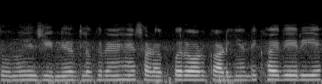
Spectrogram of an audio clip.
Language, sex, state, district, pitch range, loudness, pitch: Hindi, female, Uttar Pradesh, Gorakhpur, 200-210 Hz, -24 LUFS, 205 Hz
